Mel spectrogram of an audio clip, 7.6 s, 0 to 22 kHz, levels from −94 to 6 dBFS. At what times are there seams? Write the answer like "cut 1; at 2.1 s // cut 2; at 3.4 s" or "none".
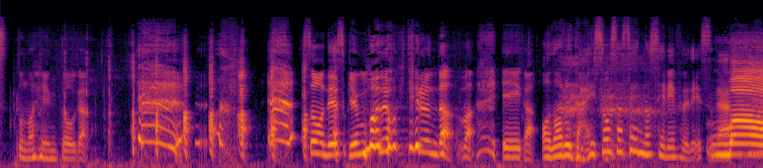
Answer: cut 1; at 3.5 s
